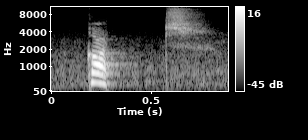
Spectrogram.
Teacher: So the vowel sound A in the word cut has just one sound. It's a monophthong. Mono means one. · It's a monophthong. The tongue remains stationary.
